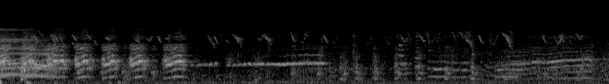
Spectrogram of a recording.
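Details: Blue backyard hen with chicks; a short series of loud clucks, then drawn-out thin chick peeps and down-slurred high chirps.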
